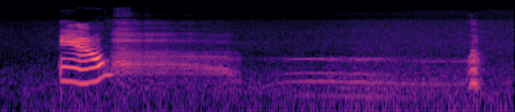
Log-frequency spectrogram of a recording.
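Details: A pet blue macaw sitting on his new swing gives a loud, cat-like meow that rises and falls. He had been meowing like a cat, and here he imitates a cat while being called "kitty kitty". He also barks like a dog.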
